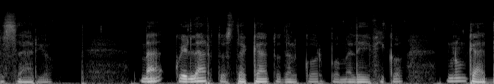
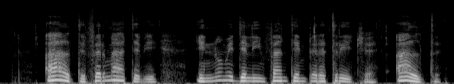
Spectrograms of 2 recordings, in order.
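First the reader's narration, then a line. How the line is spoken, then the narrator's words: Voice drowned by fighting noise. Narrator (Italian): la sua voce si perse nell'urlo e nello strepito dei due combattenti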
